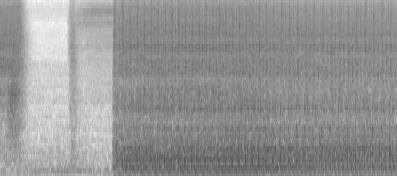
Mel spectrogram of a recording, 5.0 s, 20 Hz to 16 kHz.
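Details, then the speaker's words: Stuart triple expansion model steam engine on about 40 psi, after modifying the low-pressure cylinder's valve gear eccentric sheave: an even rapid chuff of about four beats per second. It runs and sounds the same with the same power in both directions when the valve gear is reversed. "the engine runs exactly the same way in both directions with exactly the same amount of power according to my finger on the flywheel and when i reverse the valve gear as you can see it sounds the same"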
